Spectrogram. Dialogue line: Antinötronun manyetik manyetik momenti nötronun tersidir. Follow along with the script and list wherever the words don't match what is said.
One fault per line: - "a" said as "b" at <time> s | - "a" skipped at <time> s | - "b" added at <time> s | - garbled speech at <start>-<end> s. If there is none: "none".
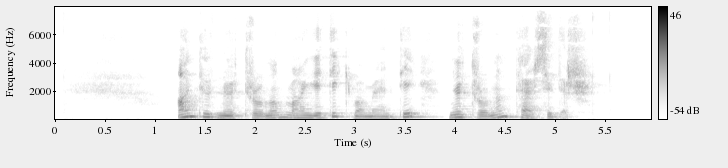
- "manyetik" skipped at 3.0 s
